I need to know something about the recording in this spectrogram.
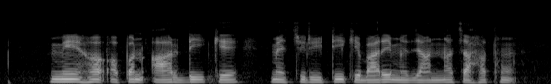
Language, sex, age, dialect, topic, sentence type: Chhattisgarhi, male, 60-100, Eastern, banking, statement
